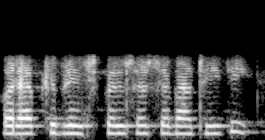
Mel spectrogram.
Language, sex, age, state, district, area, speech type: Hindi, other, 45-60, Madhya Pradesh, Bhopal, urban, conversation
